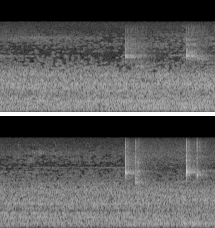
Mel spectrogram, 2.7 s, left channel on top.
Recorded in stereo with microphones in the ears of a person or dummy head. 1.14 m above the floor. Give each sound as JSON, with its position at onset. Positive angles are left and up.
{"t": 1.6, "sound": "dripping", "side_deg": -60, "distance_m": 1.1}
